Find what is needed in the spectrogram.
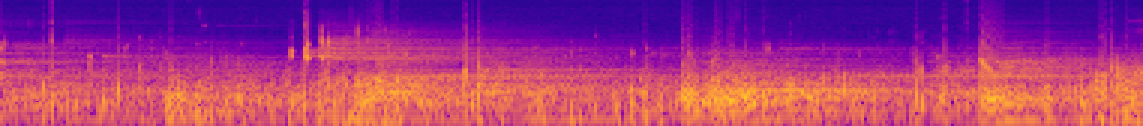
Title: Lupi's very loud stomach growl 💔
